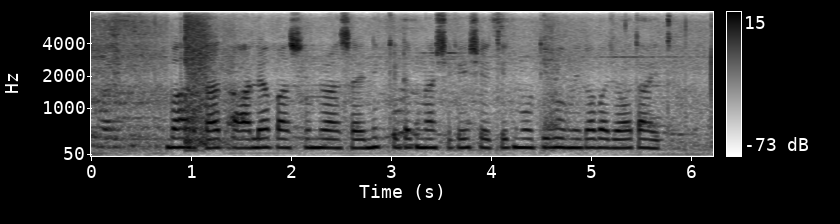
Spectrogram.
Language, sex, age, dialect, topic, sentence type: Marathi, male, 18-24, Standard Marathi, agriculture, statement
